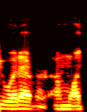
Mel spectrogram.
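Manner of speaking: ordinary talk, nothing marked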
